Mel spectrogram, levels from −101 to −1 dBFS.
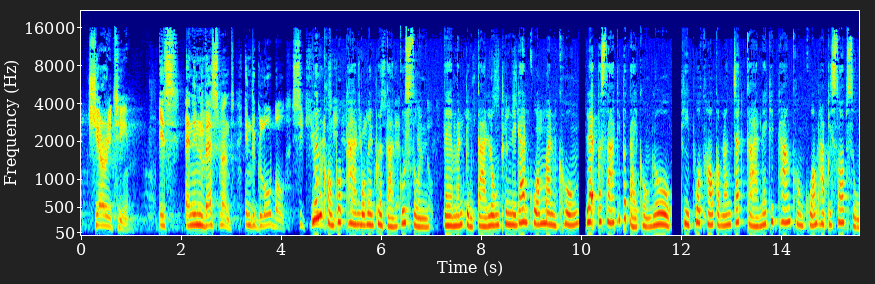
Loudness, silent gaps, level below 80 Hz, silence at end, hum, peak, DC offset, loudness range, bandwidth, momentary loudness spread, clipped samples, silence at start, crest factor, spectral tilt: -21 LUFS; 9.97-10.08 s, 11.83-12.01 s; -64 dBFS; 0 s; none; -4 dBFS; under 0.1%; 3 LU; 16 kHz; 9 LU; under 0.1%; 0.15 s; 18 dB; -5 dB/octave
